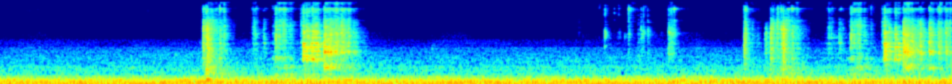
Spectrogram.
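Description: Over a low hum, a quick series of metallic clinks rattles down and stops cleanly; the coin is passing through the mechanism normally.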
